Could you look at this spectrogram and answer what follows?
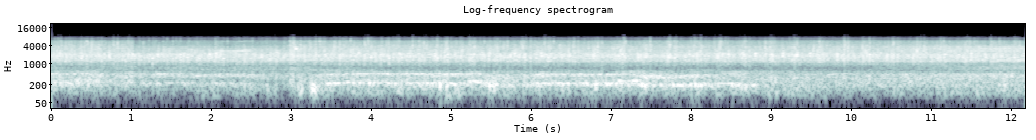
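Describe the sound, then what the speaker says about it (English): Stadium crowd applauding for a minute in memory of former manager Gordon Jago before a Queens Park Rangers versus Millwall Championship match, a dense, steady wash of clapping heard from a distance throughout. "A minute's applause in memory of Gordon Jago"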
